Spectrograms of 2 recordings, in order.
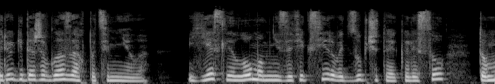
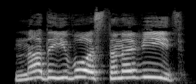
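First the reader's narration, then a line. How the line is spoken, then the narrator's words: Shout. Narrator (Russian): закричал Серега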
